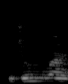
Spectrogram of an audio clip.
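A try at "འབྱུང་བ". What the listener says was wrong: Bravo, surgir, impeccable.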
